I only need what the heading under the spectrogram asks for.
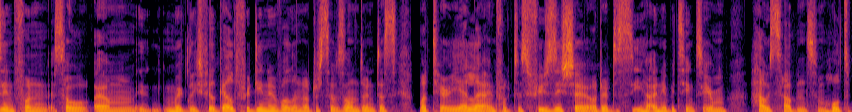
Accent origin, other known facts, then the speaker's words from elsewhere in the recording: Canada; now in Switzerland; Ich bin ja in Kanada aufgewachsen und Kanada ist vor allem eine Migrationsgesellschaft.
